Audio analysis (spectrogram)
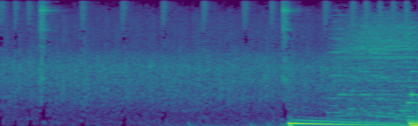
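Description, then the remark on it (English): A large crowd claps steadily in a room, applauding God, a wash of hands with scattered sharper claps, before a loud sustained musical chord swells in over it near the end. “Applaud God in this room, everybody.”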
